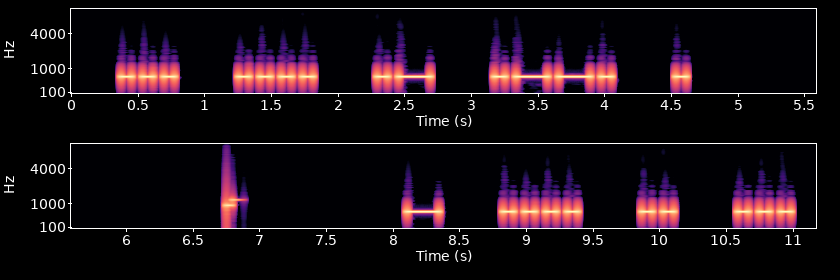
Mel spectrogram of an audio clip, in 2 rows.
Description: Morse code, heard as a keyed tone, about 15 wpm, spaced as for 11 wpm, 700 Hz. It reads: SHAPE THIS
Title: 2x Character Spacing - Top 500 Words - 15wpm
